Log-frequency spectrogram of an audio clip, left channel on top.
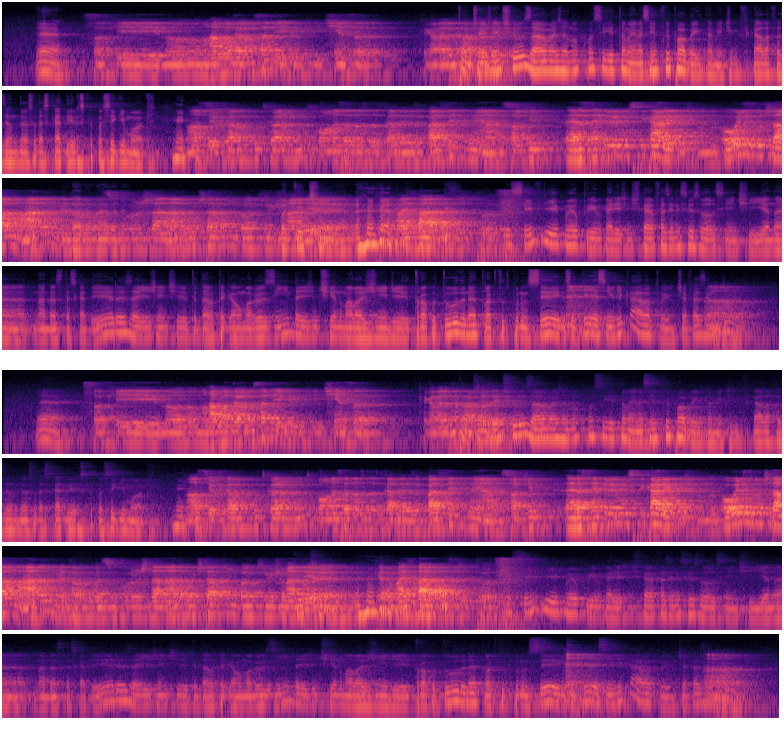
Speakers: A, on the left (about 45°); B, on the right (about 85°).
A: É.
B: Só que no, no, no Rabotel eu não sabia que, que tinha essa. que a galera tentava
A: Então, tinha
B: fazer
A: gente
B: isso.
A: que usava, mas eu não consegui também. Mas sempre fui pobrinho também. Tinha que ficar lá fazendo dança das cadeiras pra conseguir mob. <laughs>
B: Nossa, e eu ficava puto que eu era muito bom nessa dança das cadeiras, eu quase sempre ganhava, só que era sempre uns picareta, tipo, no- ou eles não te davam nada, inventavam
A: Não dava
B: alguma
A: nada,
B: desculpa
A: né?
B: pra não te dar nada, ou te davam um banquinho
A: Banquetinha.
B: de madeira,
A: <laughs>
B: que era o mais barato de todos.
A: Eu sempre ia com meu primo, cara, e a gente ficava fazendo esses rolos, assim. A gente ia na, na dança das cadeiras, aí a gente tentava pegar um mobilzinho, daí a gente ia numa lojinha de troco tudo, né? Troco tudo por um C e não
B: <laughs>
A: sei o que, e assim ficava, pô. A gente ia fazendo
B: Aham.
A: dinheiro.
